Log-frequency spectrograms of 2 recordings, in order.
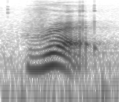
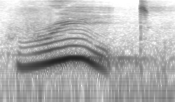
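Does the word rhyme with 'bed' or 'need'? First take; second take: bed; need. First: The vowel is short, rhyming with bed. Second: The vowel is long, rhyming with need. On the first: It is the past participle of the verb. "the past participle for read is read" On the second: It is the base form of the verb. "The base verb is read"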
